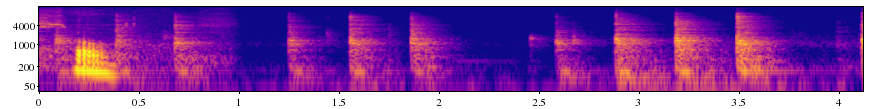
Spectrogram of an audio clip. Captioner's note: chisel tapping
